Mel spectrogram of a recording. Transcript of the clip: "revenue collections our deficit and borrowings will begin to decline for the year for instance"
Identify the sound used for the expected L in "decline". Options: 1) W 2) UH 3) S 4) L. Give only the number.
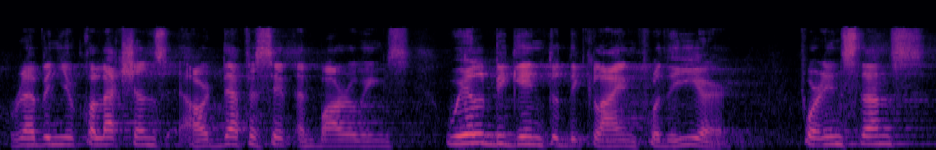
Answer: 4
